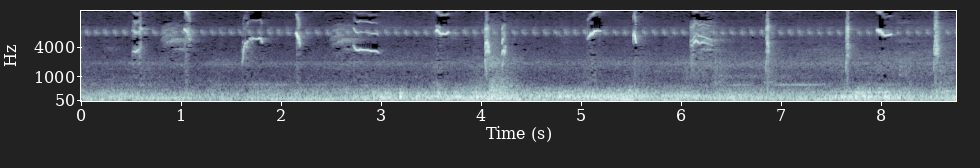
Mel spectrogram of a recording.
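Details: Orange-headed thrush song played to train captive birds at home: sharp, high whistled notes and short slurred phrases scattered every half second or so, over a low rumbling background.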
